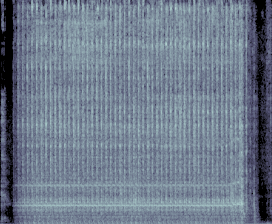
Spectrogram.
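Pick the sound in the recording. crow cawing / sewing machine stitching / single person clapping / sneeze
sewing machine stitching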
